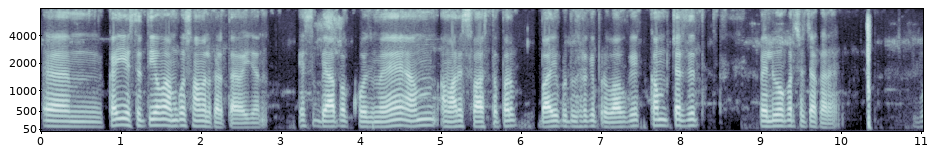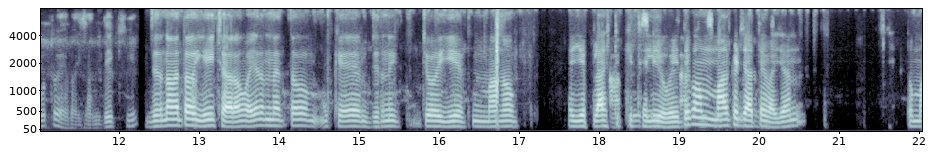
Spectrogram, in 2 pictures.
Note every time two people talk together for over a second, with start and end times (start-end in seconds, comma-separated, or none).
18.2-19.9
